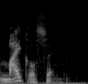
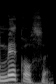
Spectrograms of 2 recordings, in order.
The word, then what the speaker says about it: Michelson: Well, you know that street in Irvine called, everybody calls it Michelson. – Mm-hmm. – And it's actually Mickelson. – Okay. – It's named after a guy named Mickelson.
